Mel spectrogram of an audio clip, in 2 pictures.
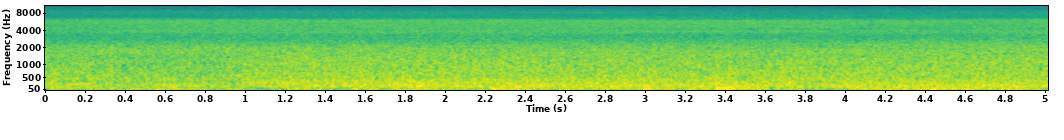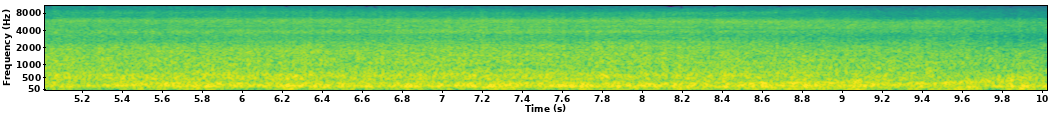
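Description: Waterfalls of Nanataki Yatsubo near Myojindaira in winter, a steady, loud broadband rush of falling water that fills the whole stretch without pause, close by and alone.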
